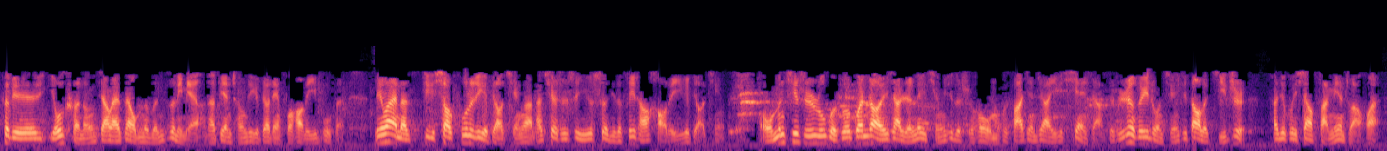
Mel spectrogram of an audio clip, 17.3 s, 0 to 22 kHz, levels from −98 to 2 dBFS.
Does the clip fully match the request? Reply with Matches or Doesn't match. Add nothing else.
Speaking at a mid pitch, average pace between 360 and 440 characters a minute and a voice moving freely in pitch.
Matches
